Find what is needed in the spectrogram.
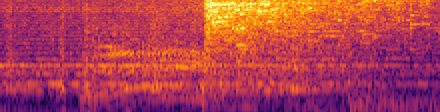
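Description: A drinking glass smashing about a second in, a sudden burst of breaking glass lasting under a second, over dramatic film music.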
